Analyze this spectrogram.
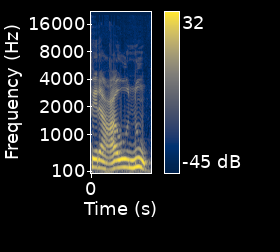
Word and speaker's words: فرعون: تک لمبا کریں گے۔ فرعون میں عین کے تلفظ کا دھیان رکھنا ہے، فرعون۔ ومن قبلہ، ومن، کسی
